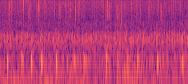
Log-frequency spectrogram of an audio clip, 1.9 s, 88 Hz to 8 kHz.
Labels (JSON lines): {"label": "biophony, pulse", "recorder": "SoundTrap 500"}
